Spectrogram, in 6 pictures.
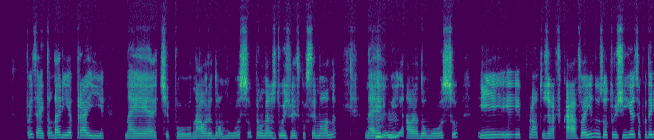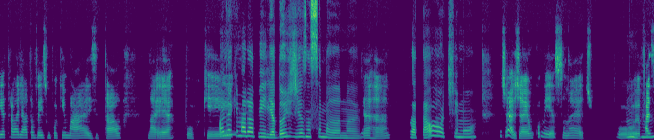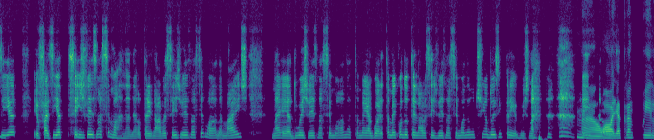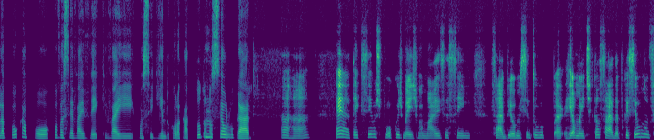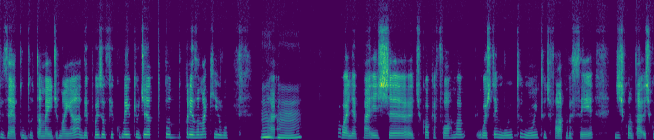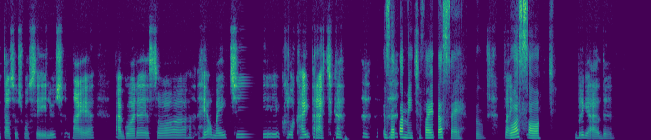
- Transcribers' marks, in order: static; tapping; distorted speech; chuckle; chuckle
- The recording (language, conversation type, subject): Portuguese, advice, Como posso descrever a perda de motivação no trabalho diário?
